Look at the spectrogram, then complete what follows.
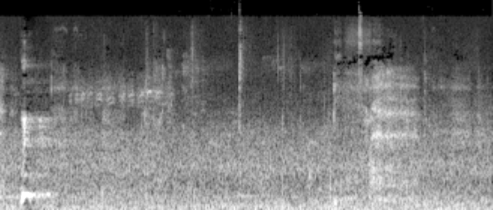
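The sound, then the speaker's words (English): A single sharp dog bark rings out near the start, followed a few seconds later by a dog's high, whiny whimpering, both close by over a steady rumbling background noise. “Hello, doggy.”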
